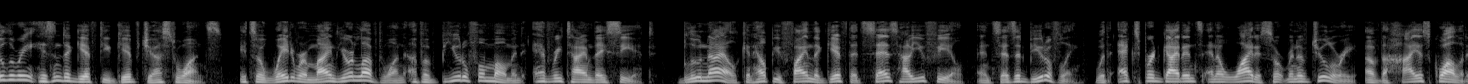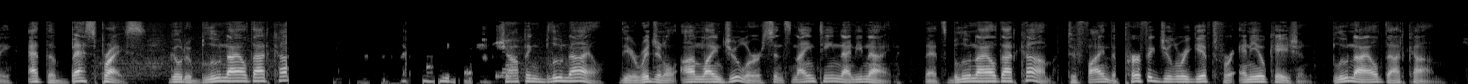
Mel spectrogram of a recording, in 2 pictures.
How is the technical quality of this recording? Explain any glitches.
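Between about 15.6 and 20.1 s the speech has two linked call-audio problems: a second voice bleeds in underneath, and the main talker is pushed down while that other voice is present. The band stops at about 8 kHz, which fits call microphone processing.

Other side's voice leaking through: scraps of a second voice appear at 15.62–15.69, 15.89–16.38, 16.61–16.69, 17.14–17.19, 18.95–18.99, 19.35–19.42 and 19.62–20.13 s. The early ones sit far below the speech, about 25 to 40 dB down. The last three are louder, only about 15 dB down. This is likely loudspeaker playback reaching the microphone after the echo canceller missed part of it.

Speech suppressed in double talk: from 17.56 to 19.72 s the talker's level sags and breaks up for roughly two seconds in total, at worst dropping by around 40 dB, so stretches nearly vanish. The likely cause is that, with both sides talking at once, the echo canceller could not separate the talker from the echo and attenuated everything.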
